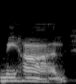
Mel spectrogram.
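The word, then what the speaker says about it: Mihan: am and then the the name m-i-h-a-n i think it's pronounced me han she's i think she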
